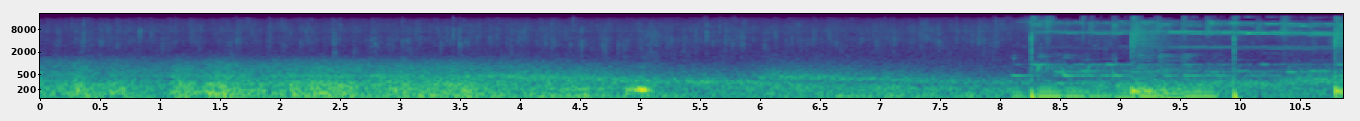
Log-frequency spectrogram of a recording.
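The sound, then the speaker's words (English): Steady rain falls outside, hissing throughout, layered over a deep, rolling rumble of thunder. Near the end, a bright tonal chiming sound briefly joins the downpour. “Open up the windows. It's raining outside.”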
